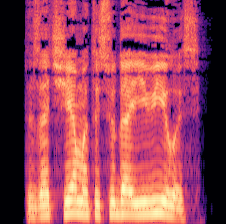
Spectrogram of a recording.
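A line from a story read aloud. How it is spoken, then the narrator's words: Growled. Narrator (Russian): прорычал он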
